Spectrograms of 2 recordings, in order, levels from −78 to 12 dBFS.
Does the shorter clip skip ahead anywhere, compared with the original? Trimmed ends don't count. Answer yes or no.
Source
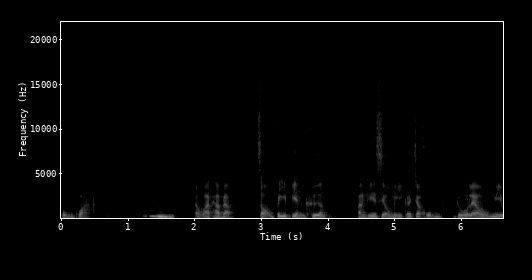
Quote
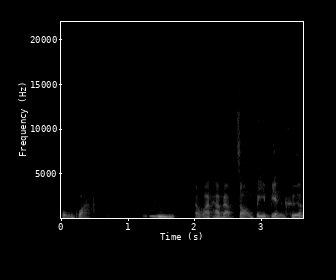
yes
